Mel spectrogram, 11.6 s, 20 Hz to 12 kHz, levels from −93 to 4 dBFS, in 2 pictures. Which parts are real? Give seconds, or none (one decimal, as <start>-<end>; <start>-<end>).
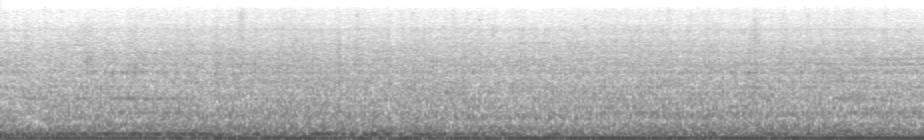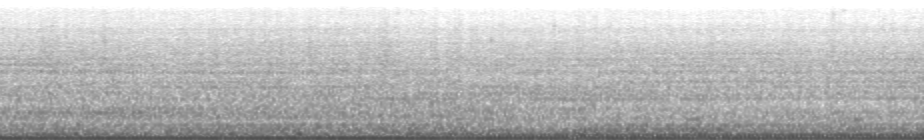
0.0-1.0; 5.5-8.9; 9.6-11.6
